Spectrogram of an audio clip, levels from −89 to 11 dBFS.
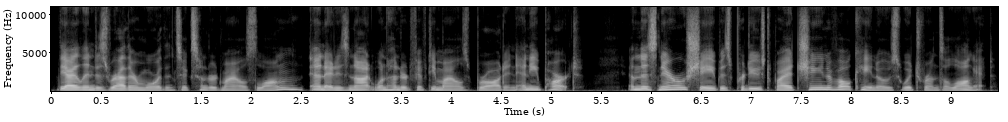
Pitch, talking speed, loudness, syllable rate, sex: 185 Hz, 235 wpm, -20 LUFS, 6.0 syllables/s, female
